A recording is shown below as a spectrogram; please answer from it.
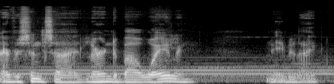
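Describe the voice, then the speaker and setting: Music plays behind a man speaking with an American accent. He talks at a fairly slow pace. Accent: Alaskan Iñupiat English. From North Slope of Alaska, USA. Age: young. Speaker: carpenter, whaling crew member. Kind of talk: interview answer.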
